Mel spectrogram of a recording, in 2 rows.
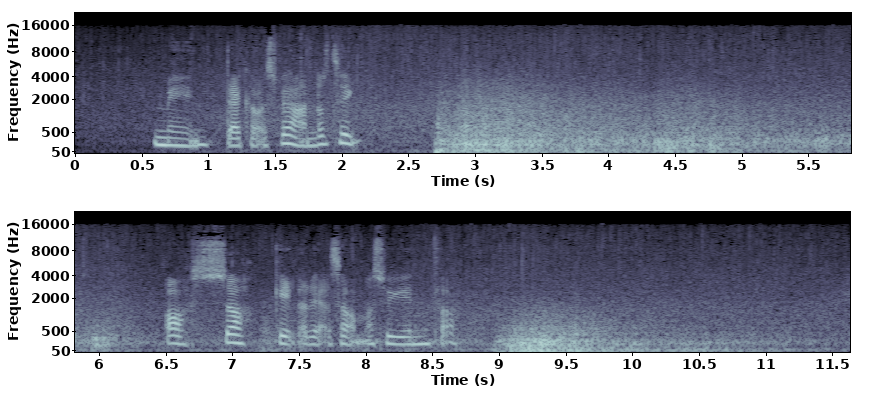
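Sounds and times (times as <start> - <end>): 
heavy rain: 0.0 - 11.6
speech: 0.6 - 3.1, 6.5 - 9.2
thunder from a cumulonimbus storm cloud: 2.7 - 11.6.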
